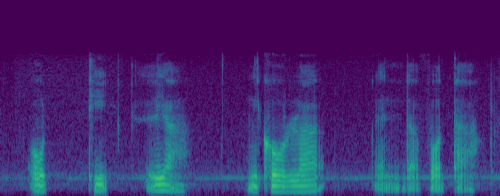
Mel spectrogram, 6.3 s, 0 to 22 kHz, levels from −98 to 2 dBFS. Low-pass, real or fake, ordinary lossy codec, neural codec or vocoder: 7.2 kHz; real; Opus, 32 kbps; none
